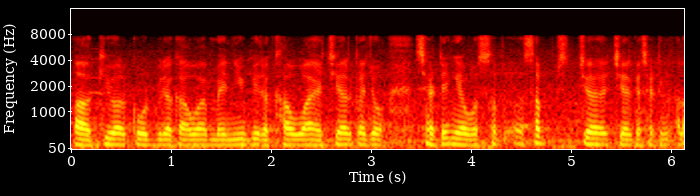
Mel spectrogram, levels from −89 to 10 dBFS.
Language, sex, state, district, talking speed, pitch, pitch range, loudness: Hindi, male, Delhi, New Delhi, 225 wpm, 145 Hz, 140-150 Hz, -18 LUFS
